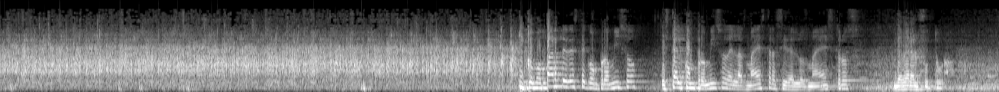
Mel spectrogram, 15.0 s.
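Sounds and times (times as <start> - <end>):
large audience applause for teachers: 0.0 - 8.2
speech: 7.9 - 14.4.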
